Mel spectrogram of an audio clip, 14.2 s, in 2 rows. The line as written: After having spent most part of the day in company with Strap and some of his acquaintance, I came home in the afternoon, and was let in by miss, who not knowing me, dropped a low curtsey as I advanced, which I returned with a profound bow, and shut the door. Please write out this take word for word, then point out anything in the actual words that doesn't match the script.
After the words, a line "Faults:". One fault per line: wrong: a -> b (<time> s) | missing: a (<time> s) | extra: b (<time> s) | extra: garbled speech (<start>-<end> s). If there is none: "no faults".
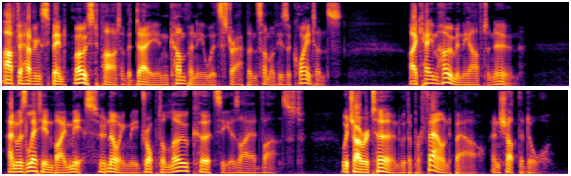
After having spent most part of the day in company with Strap and some of his acquaintance, I came home in the afternoon, and was let in by miss, who knowing me, dropped a low curtsey as I advanced, which I returned with a profound bow, and shut the door.
Faults:
missing: not (8.4 s)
